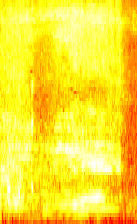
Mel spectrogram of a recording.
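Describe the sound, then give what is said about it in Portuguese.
A loud motorcycle roars past, its engine droning steadily for about two seconds before fading off, with no talking over it. “Passou uma moto Passou ali estourando.”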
